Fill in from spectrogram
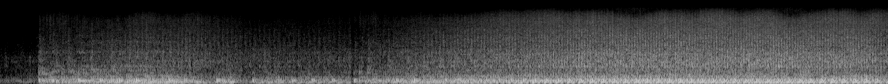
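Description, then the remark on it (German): A Junkers Ju 52 ('Tante Ju') propeller plane drones loudly in flight, its low, throbbing engine hum starting abruptly, wavering briefly, then settling into a steady, rough roar with no voices. “1931 ging die erste U-52 in den Betrieb und sie war sofort ein Riesenerfolg.”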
